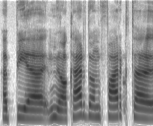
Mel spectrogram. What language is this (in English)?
Lithuanian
